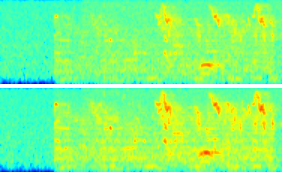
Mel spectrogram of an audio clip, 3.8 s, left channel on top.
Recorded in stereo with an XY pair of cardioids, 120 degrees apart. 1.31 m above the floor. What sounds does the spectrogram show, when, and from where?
0.7 s footsteps: 65° right, 7.5 m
